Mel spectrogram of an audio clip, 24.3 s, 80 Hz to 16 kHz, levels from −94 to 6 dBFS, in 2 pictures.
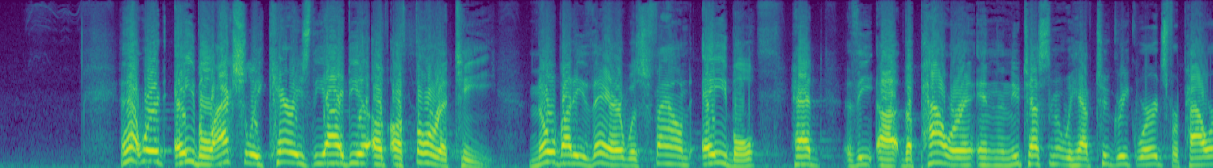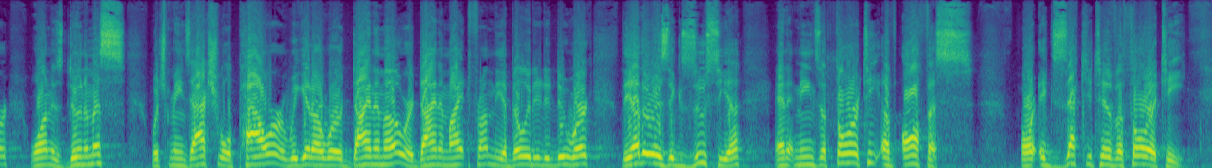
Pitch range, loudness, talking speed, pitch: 150-180 Hz, -8 LUFS, 160 wpm, 165 Hz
